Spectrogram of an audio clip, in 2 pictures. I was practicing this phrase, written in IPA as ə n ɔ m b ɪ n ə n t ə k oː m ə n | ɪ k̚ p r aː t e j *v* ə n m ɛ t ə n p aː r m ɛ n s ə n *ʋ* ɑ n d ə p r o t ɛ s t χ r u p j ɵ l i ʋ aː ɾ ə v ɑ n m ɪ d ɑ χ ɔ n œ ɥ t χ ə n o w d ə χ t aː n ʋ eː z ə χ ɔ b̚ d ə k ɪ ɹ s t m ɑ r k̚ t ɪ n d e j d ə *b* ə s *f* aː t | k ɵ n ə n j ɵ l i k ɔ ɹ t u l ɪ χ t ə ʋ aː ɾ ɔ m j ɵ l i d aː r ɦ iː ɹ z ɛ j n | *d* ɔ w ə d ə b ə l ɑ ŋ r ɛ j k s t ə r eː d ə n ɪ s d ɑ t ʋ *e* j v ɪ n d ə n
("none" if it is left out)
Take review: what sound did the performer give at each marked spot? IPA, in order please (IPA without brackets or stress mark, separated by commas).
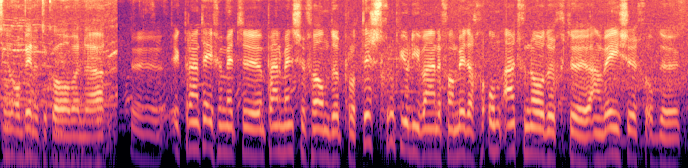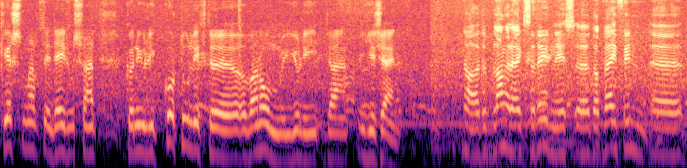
v, v, m, f, n, ɛ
